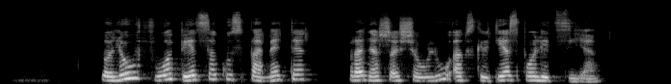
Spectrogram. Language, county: Lithuanian, Vilnius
